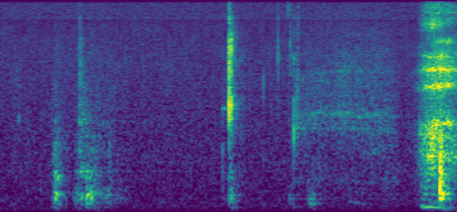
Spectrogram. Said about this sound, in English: The cat's over there snoring. I can hear.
